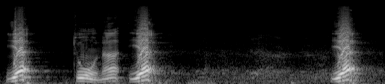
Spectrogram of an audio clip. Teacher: ذكرت أن منطقة الأوتار هنا، وهذا هو شكلها أيها الإخوة، هذه صورة مرسومة رسم، وهذان الأبيضان هما الوتران الصوتيان، بهما تتكلم كل البشرية، كل البشر يتكلمون بهذين الوترين، هاتين اللحمتين الصغيرتين، لولاهما لما تكلم أحد. الهمزة كما ترون تخرج بانطباق الوترين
